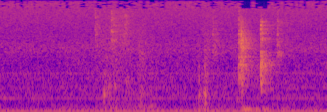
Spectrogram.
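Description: Several quick keyboard keystrokes tapping in an uneven rhythm, fairly quiet, as someone types the name of a Boss unit to look up its price, over a low steady background hum with no one speaking.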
